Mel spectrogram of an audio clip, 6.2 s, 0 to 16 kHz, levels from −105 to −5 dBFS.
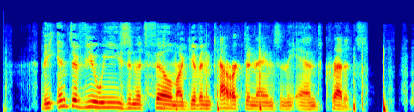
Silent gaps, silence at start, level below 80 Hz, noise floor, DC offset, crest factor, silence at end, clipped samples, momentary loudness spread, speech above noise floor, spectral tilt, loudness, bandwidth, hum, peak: none; 0.6 s; -38 dBFS; -57 dBFS; under 0.1%; 18 dB; 0.45 s; under 0.1%; 11 LU; 38 dB; -8 dB/octave; -19 LUFS; 7.6 kHz; none; -2 dBFS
